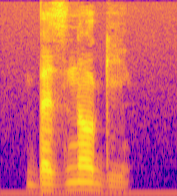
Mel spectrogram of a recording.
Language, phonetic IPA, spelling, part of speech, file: Polish, [bɛzˈnɔɟi], beznogi, adjective, Pl-beznogi.ogg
